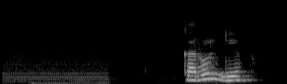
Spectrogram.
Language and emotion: Russian, neutral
